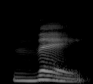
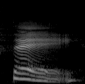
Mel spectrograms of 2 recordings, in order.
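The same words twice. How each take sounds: First: They begun with a buzzing voiced th. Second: Thay begun with a breathy voiceless th; unvoiced th. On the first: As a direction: buzz the th of They with voice. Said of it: "with the voice sound". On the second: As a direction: hiss the th of Thay without voice. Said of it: "using the unvoiced th". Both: Shown as a demonstration. Teacher contrasting voiceless and voiced th.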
